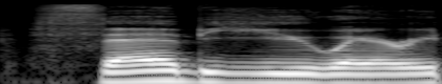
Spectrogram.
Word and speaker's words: February: second R and fit none of us pronounce the only are the first are in February you see this man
